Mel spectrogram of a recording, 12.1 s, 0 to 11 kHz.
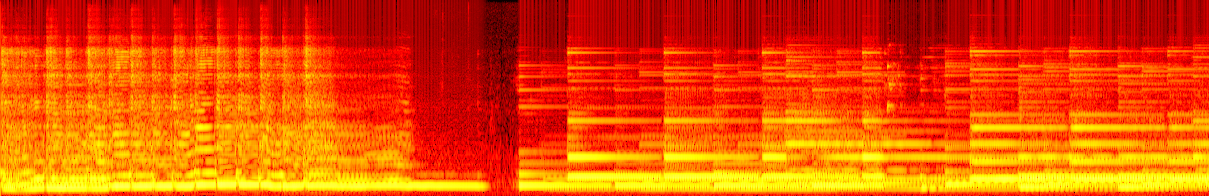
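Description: Electric guitar played through a Stewmac Sun Fuzz kit pedal, a Fuzz Face-style silicon transistor fuzz with the fuzz set at 2 o'clock. Fast strummed chords ending on a held chord come first, with BC238 transistors fitted. After a brief break about five seconds in, a new run of ringing chords follows with BC549B transistors.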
